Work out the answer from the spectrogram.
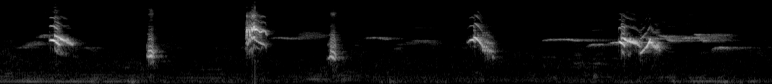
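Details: Oriental magpie-robin seeking a rival, giving a string of loud, abrupt, slurred notes spaced irregularly, with quiet whistles between and a warbled, chattering phrase at the end.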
